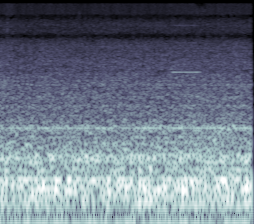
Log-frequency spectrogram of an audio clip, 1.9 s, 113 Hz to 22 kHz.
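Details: Newly installed GE AWFS10WWL 10,000 BTU window air conditioner, cycling through cool, fan, eco and dry modes; a smooth, constant fan-and-compressor hum with no rattles, squeals or cycling hiccups. Running normally.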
